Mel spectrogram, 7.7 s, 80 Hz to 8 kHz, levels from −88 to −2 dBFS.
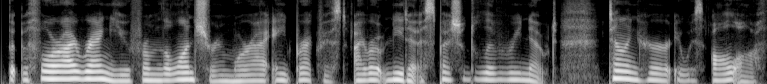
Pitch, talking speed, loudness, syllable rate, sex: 180 Hz, 205 wpm, -18 LUFS, 5.5 syllables/s, female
